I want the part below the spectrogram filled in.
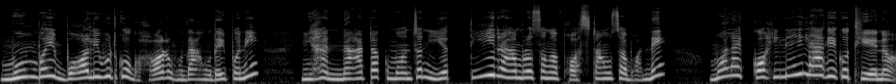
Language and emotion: Nepali, surprised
